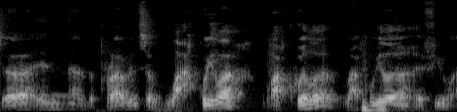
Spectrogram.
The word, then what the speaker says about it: L'Aquila: most people pronounce it i pronounce it laquila um being italian i think that's the right way to say it but uh i do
